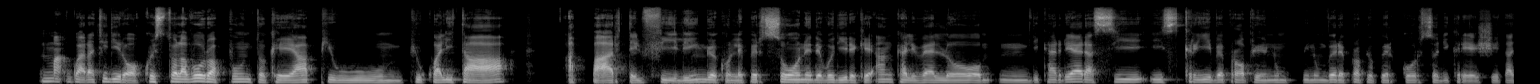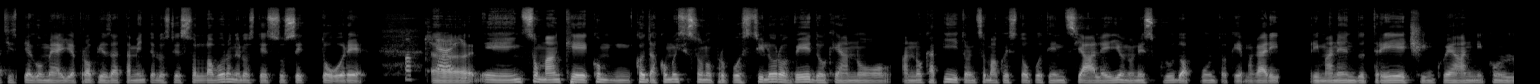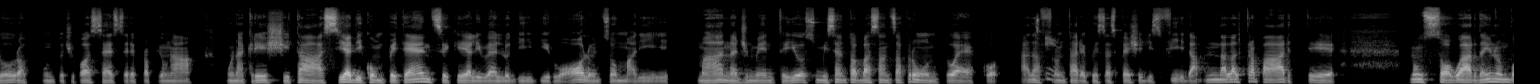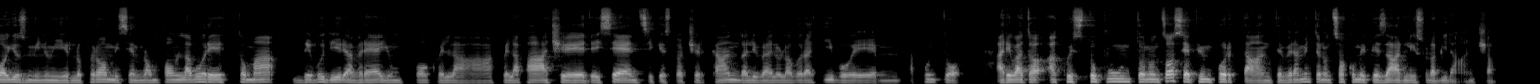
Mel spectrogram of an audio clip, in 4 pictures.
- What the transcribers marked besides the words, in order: "guarda" said as "guara"; in English: "feeling"; "proprio" said as "propio"; "proprio" said as "propio"; "proprio" said as "propio"; in English: "management"; inhale
- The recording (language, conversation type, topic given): Italian, advice, decidere tra due offerte di lavoro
